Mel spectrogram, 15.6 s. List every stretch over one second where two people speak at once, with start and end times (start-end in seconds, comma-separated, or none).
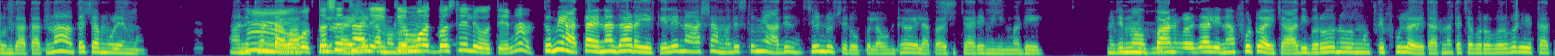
2.4-4.2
